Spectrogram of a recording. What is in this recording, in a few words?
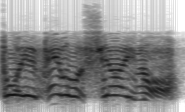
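Serbian trick mood med; War Thunder; speech srb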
